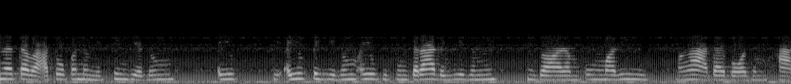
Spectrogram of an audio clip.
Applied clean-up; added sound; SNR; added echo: none; Musical instrument + Mechanisms; 11 dB; none.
